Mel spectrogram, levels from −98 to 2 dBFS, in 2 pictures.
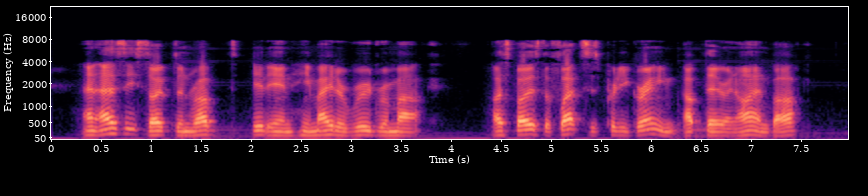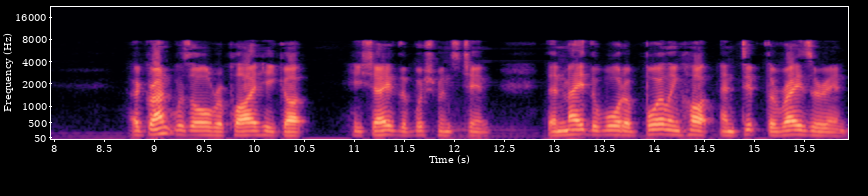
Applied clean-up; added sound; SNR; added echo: neural separator model SepFormer DNS4.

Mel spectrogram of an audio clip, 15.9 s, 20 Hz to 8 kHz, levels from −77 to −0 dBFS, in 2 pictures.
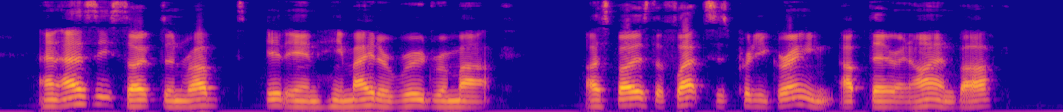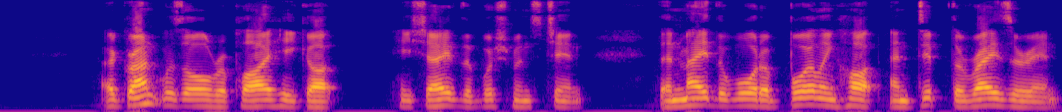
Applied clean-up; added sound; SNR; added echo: none; none; none; none.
